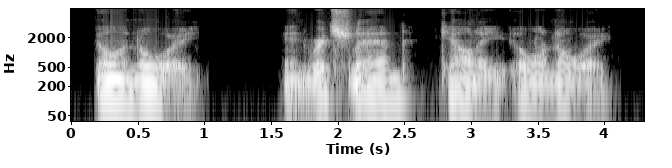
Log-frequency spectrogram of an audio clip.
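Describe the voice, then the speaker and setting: With an American accent, a man speaks at a very slow pace and medium pitch, keeping his intonation fairly even. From Maryland (Havre de Grace). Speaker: lawyer. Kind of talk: interview.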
